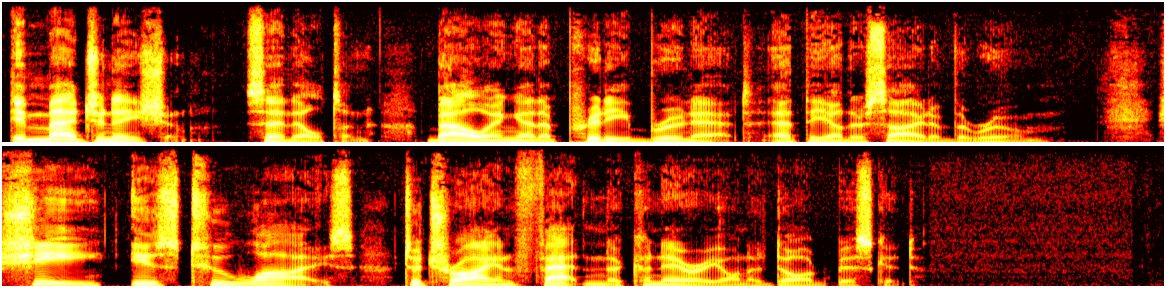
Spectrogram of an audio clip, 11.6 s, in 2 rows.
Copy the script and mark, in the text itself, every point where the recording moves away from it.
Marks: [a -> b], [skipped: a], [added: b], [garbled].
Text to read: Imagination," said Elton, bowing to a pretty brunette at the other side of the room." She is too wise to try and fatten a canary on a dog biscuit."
Imagination," said Elton, bowing [to -> at] a pretty brunette at the other side of the room." She is too wise to try and fatten a canary on a dog biscuit."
